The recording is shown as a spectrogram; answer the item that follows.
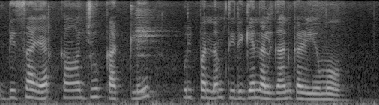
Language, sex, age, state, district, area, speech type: Malayalam, female, 30-45, Kerala, Kannur, rural, read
